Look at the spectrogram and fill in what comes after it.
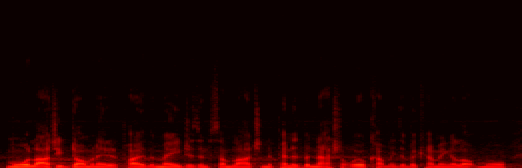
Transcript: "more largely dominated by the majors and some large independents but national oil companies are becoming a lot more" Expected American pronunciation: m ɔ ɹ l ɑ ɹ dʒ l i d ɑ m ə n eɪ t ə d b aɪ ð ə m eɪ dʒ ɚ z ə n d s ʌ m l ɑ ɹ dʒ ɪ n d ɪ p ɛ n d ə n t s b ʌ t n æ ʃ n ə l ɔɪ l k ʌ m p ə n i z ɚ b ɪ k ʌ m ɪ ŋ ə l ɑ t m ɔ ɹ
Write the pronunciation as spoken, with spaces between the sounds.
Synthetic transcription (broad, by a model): m ɔ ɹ l ɑ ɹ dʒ l i d ɑ m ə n eɪ t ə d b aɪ ð ə m eɪ dʒ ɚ z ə n s ʌ m l ɑ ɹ dʒ ɪ n d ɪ p ɛ n d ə n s b ʌ t n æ ʃ n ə l ɔɪ l k ʌ m p ə n i z ɚ b ɪ k ʌ m ɪ ŋ ə l ɑ t m ɔ ɹ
